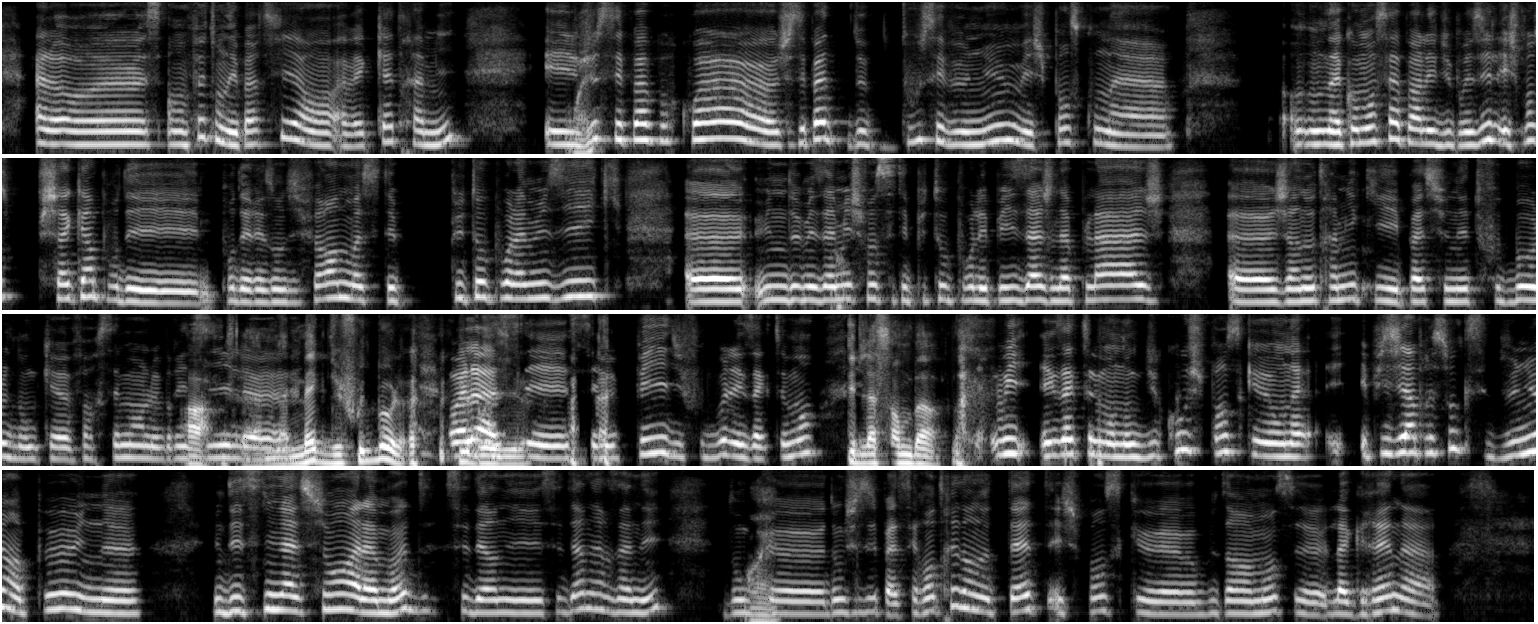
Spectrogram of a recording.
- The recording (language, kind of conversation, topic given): French, podcast, Quel est le voyage le plus inoubliable que tu aies fait ?
- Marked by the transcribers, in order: tapping; other background noise; chuckle; laugh; stressed: "pays"; laugh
